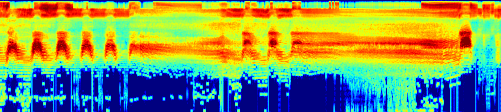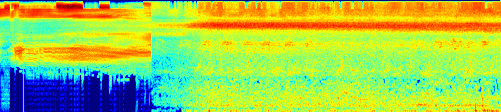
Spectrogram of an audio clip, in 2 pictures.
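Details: Korean cicada (참매미) singing its "maem-maem" song: loud, high, buzzy pulses in rhythmic bursts, repeated about twice a second in phrases separated by pauses, later giving way to a steady high hiss of background noise.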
